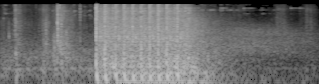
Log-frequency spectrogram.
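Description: A rifle fires a loud rapid burst.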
